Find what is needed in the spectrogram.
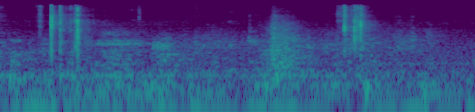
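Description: Faint crisp snaps and crackles of fleshy roselle hibiscus calyx petals being pulled off the seed pod by hand, in a few short clicks about a quarter second in and again near the end.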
